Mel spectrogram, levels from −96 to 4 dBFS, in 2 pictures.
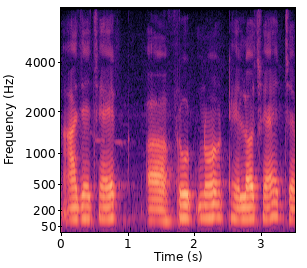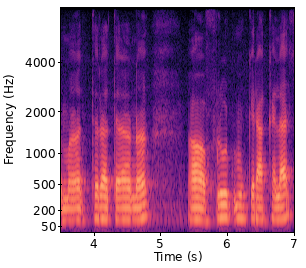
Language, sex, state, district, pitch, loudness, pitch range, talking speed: Gujarati, male, Gujarat, Valsad, 115 Hz, -19 LUFS, 110-120 Hz, 155 wpm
